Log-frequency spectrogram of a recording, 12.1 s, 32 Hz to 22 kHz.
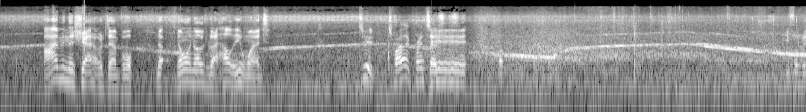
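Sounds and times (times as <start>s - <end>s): ambulance siren wailing: 0.0s - 12.0s.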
